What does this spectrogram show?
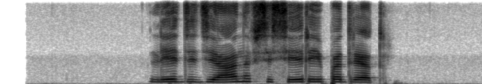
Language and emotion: Russian, neutral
